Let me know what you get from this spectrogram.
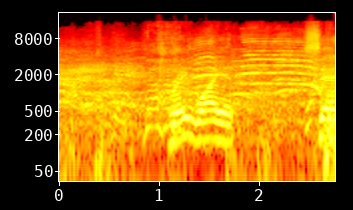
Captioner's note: crowd chatter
